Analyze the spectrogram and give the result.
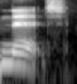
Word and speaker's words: niche: Literally, niche versus niche. These are two common pronunciation variants, both of which are currently considered correct. Niche rhymes with sheesh. – Okay. – And niche rhymes with pitch.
